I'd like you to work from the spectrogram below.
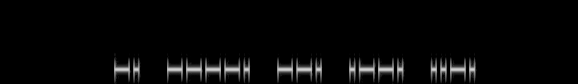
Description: Morse code, heard as a keyed tone, about 25 wpm, spaced as for 18 wpm, 700 Hz. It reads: N9GPF
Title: USA Call Signs - 5 Characters - 2x Character Spacing - 25wpm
